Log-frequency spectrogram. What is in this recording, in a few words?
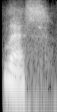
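"less", US English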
